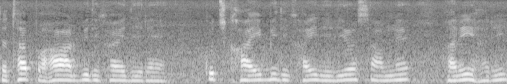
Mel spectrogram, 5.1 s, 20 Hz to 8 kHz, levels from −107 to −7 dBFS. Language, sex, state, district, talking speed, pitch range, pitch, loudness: Hindi, male, Uttarakhand, Uttarkashi, 210 wpm, 160-185 Hz, 170 Hz, -17 LUFS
